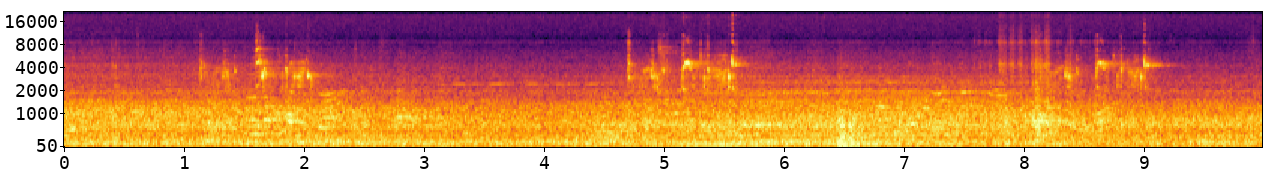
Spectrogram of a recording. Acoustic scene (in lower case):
residential area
